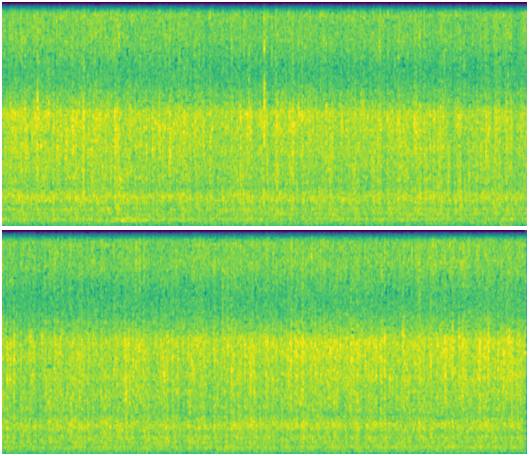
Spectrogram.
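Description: Heavy rain pouring steadily onto a paved street and pavement, a dense constant hiss that does not let up.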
